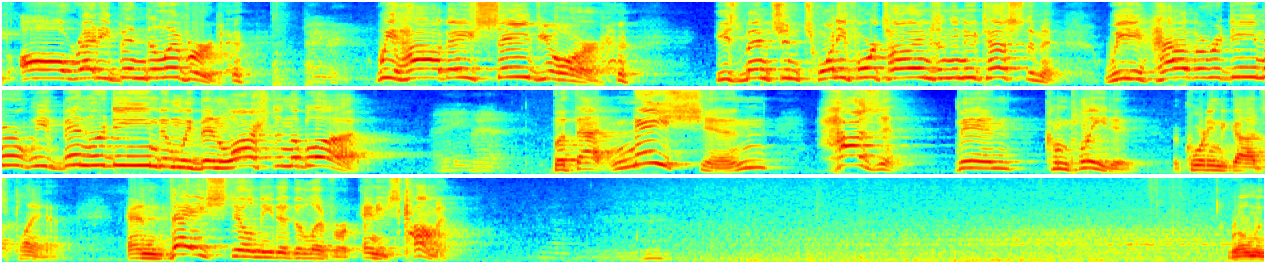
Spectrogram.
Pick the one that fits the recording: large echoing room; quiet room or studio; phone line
large echoing room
